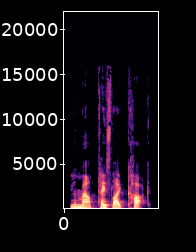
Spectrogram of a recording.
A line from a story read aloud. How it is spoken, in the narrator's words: he groaned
